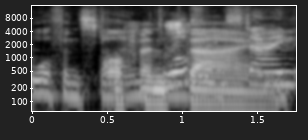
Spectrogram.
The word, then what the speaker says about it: Wolfenstein: It is, I don't know how you pronounce the ending of this word. Is it Stein? Wolfenstein.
